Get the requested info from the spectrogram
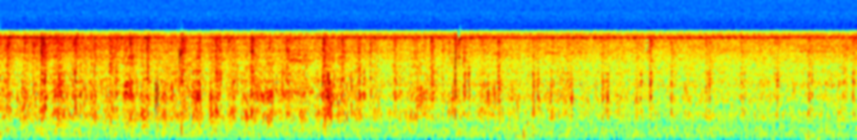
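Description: A horse's hooves clip-clopping on a gravel arena as it goes around under a rider, growing fainter as it moves away.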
